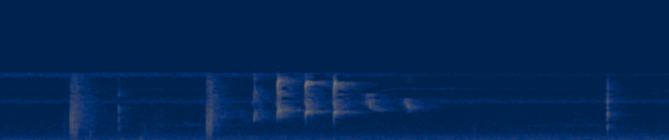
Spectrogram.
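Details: Red-capped manakin dancing on a branch gives sharp snapping clicks with a few thin, high squeaks, spaced irregularly over a few seconds, against a quiet forest background.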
